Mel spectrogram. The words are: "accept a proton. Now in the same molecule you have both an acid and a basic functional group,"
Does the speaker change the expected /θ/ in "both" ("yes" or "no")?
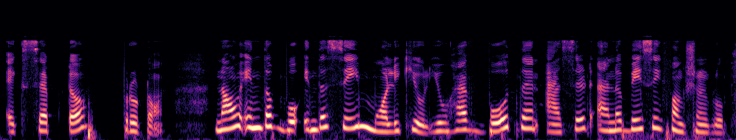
yes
